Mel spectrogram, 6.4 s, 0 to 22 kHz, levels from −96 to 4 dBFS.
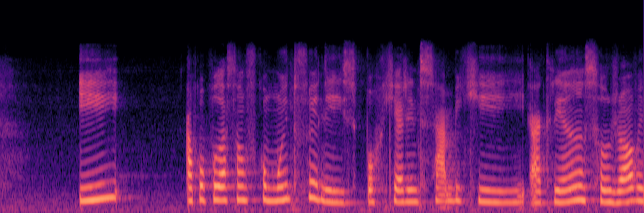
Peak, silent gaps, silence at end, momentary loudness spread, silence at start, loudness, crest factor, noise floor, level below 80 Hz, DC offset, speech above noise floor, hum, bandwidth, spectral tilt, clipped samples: -6 dBFS; none; 0 s; 7 LU; 0.8 s; -23 LUFS; 18 dB; -52 dBFS; -54 dBFS; under 0.1%; 30 dB; none; 9.2 kHz; -5.5 dB/octave; under 0.1%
